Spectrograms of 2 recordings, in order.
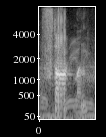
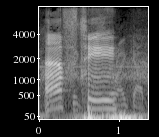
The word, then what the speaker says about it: Stockman: No, Stockman. It's pronounced as S-T-O-C-K-M-A-N.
